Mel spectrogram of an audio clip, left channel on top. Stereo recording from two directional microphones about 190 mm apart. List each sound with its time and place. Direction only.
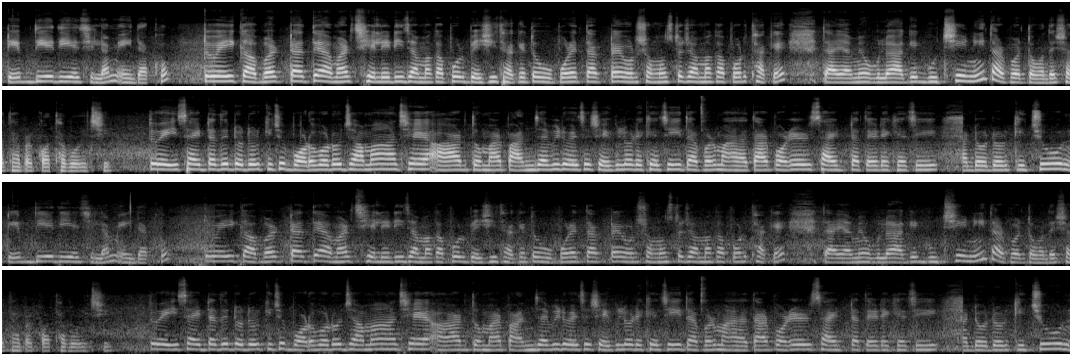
0.0 s a woman's voice: 35° left (ahead or behind)
2.1 s a woman's voice: 45° left (ahead or behind); by 20.4 s 15° left (ahead or behind)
